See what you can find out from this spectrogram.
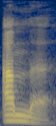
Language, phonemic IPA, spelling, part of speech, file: German, /ˈa.mə/, Amme, noun, De-Amme.ogg
- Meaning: 1. wet nurse 2. nanny, grandmother, mother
